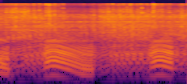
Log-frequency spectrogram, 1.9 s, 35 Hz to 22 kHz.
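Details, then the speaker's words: Stock Stihl FS55 trimmer that idles and starts well: on throttle the note climbs briefly then sags and falls back, won't rev out cleanly; bogging, air leak via carburetor accelerator pump suspected. "Посмотрите нажимаю на [музыка] ГАЗ очень многим Знакомая ситуация ребята"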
